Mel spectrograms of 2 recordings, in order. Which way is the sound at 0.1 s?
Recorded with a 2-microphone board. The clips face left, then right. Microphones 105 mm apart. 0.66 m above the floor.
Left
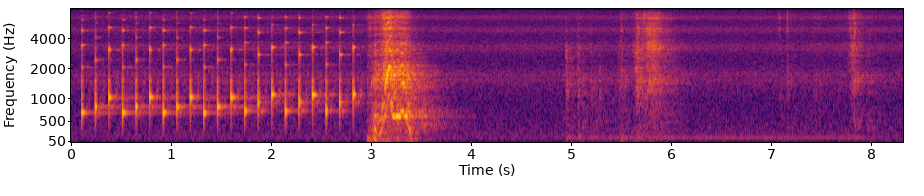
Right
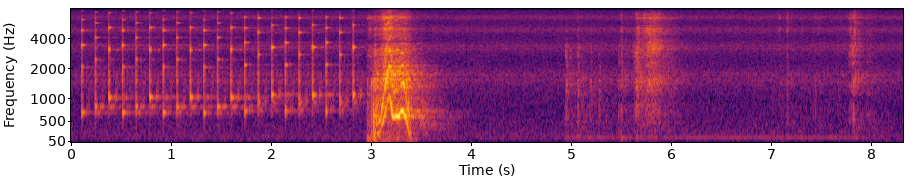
50° left (ahead or behind).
